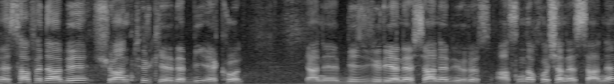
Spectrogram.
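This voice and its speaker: At a fairly slow pace, a man talks in an ordinary speaking voice with fairly even intonation. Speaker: national athletics team coach. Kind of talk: interview answer.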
